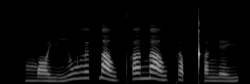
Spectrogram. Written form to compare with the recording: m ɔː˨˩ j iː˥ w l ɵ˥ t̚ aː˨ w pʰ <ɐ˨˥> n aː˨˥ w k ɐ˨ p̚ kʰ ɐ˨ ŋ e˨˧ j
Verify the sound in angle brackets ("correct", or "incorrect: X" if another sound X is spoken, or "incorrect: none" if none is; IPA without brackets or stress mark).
incorrect: ɐ˥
